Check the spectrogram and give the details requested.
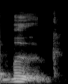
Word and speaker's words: Moog: You remember the Moog? I think it's how you pronounce it, the Moog or the Moog, M-O-O-G.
